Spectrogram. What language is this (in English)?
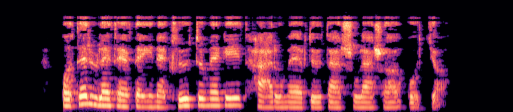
Hungarian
